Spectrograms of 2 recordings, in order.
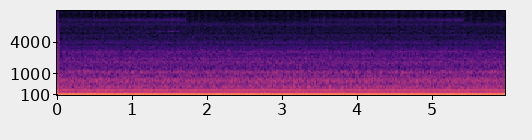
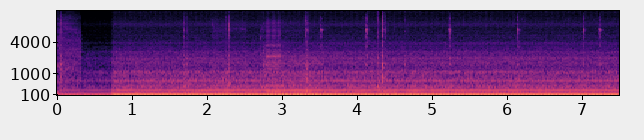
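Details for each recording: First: Sony PSX DVR DESR-7000 with Matrix Infinity v1.93 modchip booting Half-Life disc: after a pause, steady even low hum of disc spinning, no clicking or seek chatter; optical drive reading normally and booting quickly. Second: Sony PSX DESR-7000 with freshly installed Matrix Infinity v1.93 modchip, loading a PAL PS2 disc: steady motor hum with scattered irregular ticks as the lens keeps seeking, disc never spins up or detected; optical drive laser failing to read.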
